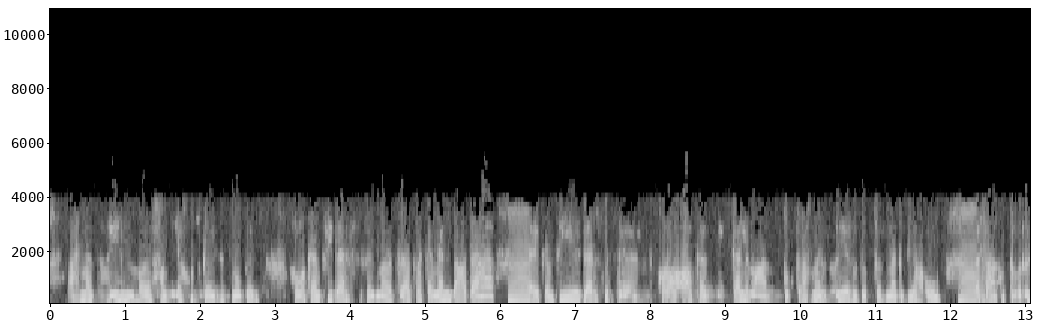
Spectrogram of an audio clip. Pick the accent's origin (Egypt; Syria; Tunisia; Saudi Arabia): Egypt; واحنا كباحثين مصريين يعني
